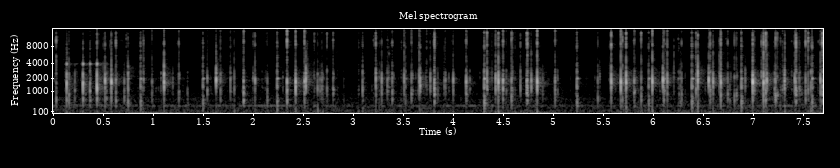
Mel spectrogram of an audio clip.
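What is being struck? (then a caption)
Mechanical keyboard with plastic keycaps. Rapid typing with the fingertips of both hands on a full-size Cyberboard mechanical keyboard, which has a dark case with an LED panel and white and grey PBT/ABS plastic keycaps. A dense, steady stream of short, sharp clacks runs throughout, each dying away almost instantly over a low background hum, with a brief lull around the middle.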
